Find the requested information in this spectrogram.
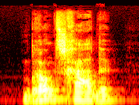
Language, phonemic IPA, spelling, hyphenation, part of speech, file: Dutch, /ˈbrɑntˌsxaː.də/, brandschade, brand‧scha‧de, noun, Nl-brandschade.ogg
- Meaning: damage caused by fire, fire damage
